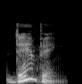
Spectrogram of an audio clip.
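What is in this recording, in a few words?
"damping", British English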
